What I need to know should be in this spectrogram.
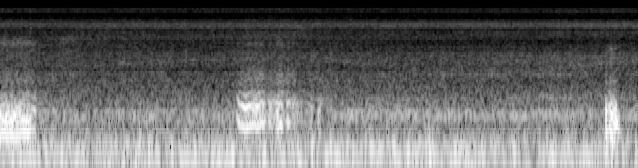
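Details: Old cat napping, with quiet, low, rumbling breaths at intervals over steady room hum; soft snoring.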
